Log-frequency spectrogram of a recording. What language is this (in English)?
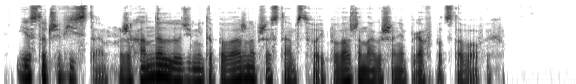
Polish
